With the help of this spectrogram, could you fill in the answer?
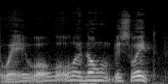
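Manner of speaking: high, urgent alarm, calling her back. Retold or imitated. Narrator's retold dream, calling after a woman, high alarmed plea. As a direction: stop her before she goes in.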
